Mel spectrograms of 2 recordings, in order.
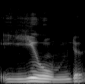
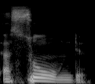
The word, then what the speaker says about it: assumed: to pronounce this word it's not yumed it's assumed and then and then assumed there's no sound a lot of people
